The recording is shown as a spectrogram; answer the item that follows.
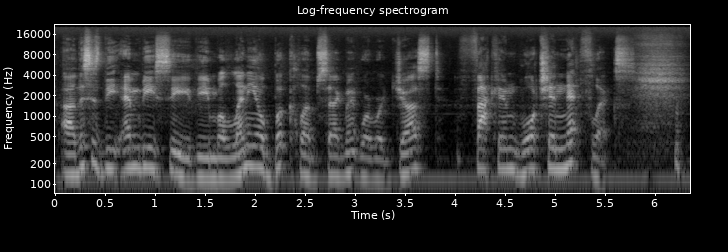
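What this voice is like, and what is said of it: Put-on unclear accent. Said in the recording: “I don't know what accent I'm trying to go for there. ... James Cagney.”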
